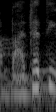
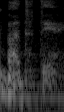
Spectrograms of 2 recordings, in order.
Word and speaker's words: बाधते: दे रहा है, क्योंकि बाधती शब्द का अशुद्ध उच्चारण आपने किया है, ये शब्द बाधते होना चाहिए।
